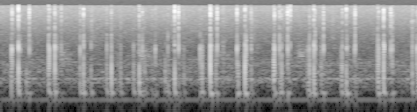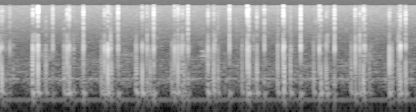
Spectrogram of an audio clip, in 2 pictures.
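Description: Fingertips and nails tap and scratch at the lower sides of a large, lit Himalayan rock salt lamp, a solid crystal block. Rapid, irregular clusters of short, dry taps die away almost instantly, mixed with faint scratchy rubbing over a steady low hum.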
